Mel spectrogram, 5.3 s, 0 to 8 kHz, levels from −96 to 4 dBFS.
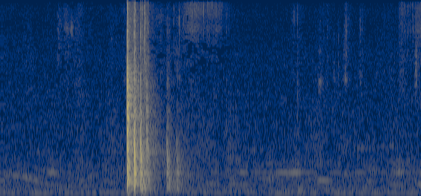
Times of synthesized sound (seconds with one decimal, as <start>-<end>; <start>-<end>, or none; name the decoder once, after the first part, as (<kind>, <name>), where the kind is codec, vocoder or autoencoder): none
